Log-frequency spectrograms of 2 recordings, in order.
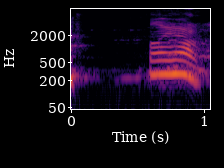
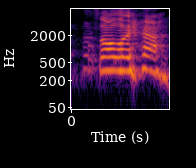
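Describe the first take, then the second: First: Softer, a giggly aside; laughing as a sheepish echo. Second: Blurts it out through a laugh, louder; laughing proudly at the joke. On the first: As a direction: repeat it quietly, still laughing. Repeats it, softer, still laughing. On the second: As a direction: laugh it out loud at your own punchline. Punchline repeated through laughter. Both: Real, not acted.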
